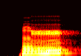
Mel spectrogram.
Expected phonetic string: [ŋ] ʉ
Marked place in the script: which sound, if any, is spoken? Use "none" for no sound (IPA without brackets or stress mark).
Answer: ŋ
